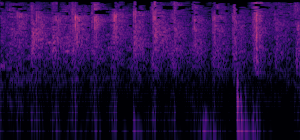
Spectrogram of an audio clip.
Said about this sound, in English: Okay. So anyway, that's my moon demonstration. I think applause would be appropriate.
